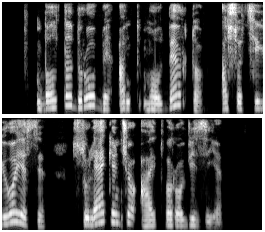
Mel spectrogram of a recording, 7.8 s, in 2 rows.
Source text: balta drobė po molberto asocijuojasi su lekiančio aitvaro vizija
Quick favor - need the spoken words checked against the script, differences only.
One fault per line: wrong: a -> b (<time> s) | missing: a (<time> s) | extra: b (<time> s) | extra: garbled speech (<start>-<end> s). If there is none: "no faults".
wrong: po -> ant (1.8 s)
